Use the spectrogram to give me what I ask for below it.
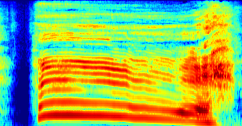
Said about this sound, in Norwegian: Den gjespen der var faktisk veldig bra timer, fordi at det er akkurat det man gjør. Man gjør ikke drit. Du sitter og gjesper, kjeder deg, og tenker, det er jo en nyttig forvaltning av en fin, fin lørdag.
